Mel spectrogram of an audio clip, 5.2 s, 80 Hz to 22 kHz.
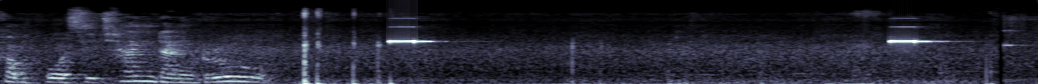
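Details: Brief talk, then short high electronic beeps from an InBody 720 body composition analyzer signalling the measurement is finished, with the person standing on it and arms held about 15 degrees from the body.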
